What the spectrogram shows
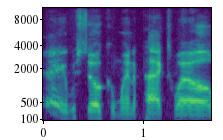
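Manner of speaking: ordinary delivery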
